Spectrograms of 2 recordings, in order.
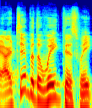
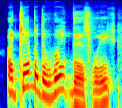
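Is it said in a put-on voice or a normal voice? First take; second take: normal; put-on. First: It is said in his normal voice. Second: It is said in a put-on voice.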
